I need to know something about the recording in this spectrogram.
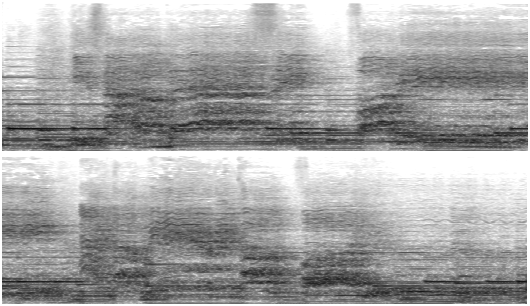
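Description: Gospel choir singing in full voice, with sustained held notes, backed by keyboard.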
